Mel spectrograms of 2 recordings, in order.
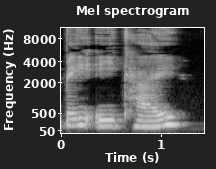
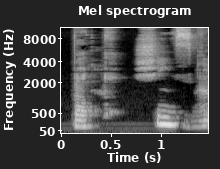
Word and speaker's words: Beksiński: There's a lot of Z's in there. His first name is Zdzisław. Surname Beksiński. Beksiński.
